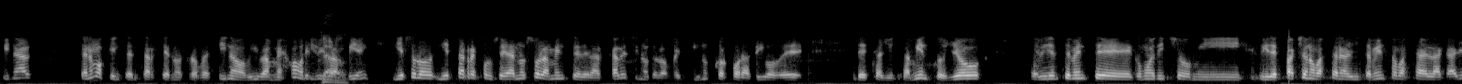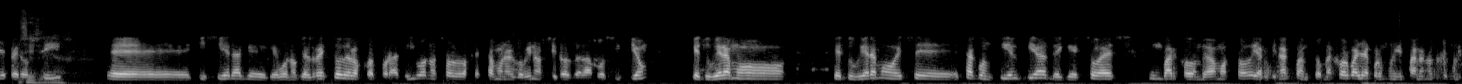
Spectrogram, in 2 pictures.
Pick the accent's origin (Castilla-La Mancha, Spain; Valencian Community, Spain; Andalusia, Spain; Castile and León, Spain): Andalusia, Spain; Almuñécar; Yo lo que más quiero es mi pueblo, lo que más quiero es Almuñécar y la Herradura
